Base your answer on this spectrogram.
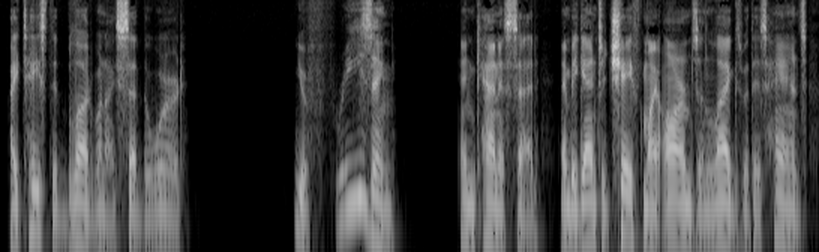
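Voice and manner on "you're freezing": slow, higher-pitched concern; concerned rescuer. Acted. Masked man finds the kid freezing, concerned. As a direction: draw it out with concern, pitch raised. Incanus worried over frozen kid.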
